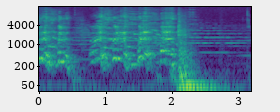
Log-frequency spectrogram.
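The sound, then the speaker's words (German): Loud bursts of coughing, several rough, throaty hacks in quick succession, ending with a low muffled thump as the coughing dies away. “Ich gehe mal ganz kurz husten, ja?”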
